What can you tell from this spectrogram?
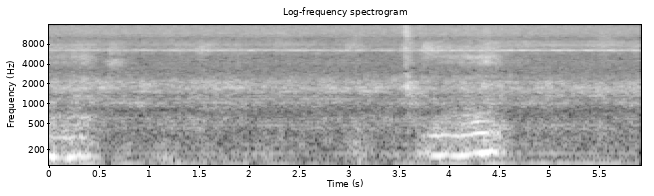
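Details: Sleeping pet Miniature Pinscher named Nina gives two low, grating snoring breaths, one at the start and another about four seconds later, over steady faint indoor hum.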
